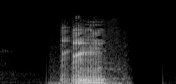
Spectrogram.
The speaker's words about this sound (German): Ein durchdringendes Grunzen, laut und deutlich.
